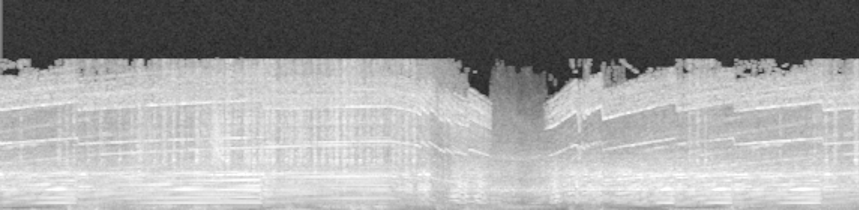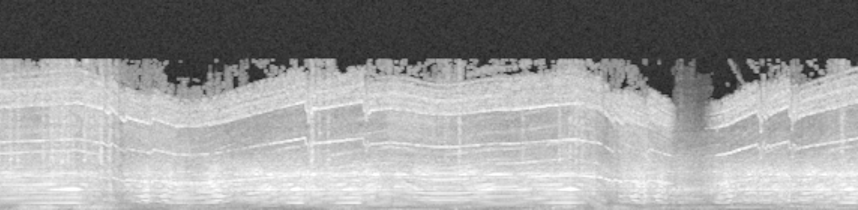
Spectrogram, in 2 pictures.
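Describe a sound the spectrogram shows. A racing car engine screams at high revs, rising and falling in pitch as it shifts gears and brakes.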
